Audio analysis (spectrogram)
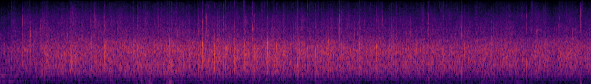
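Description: A conference audience applauding after an interview session, dense continuous clapping from many people at moderate distance, even in level from start to finish.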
